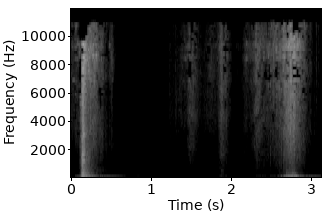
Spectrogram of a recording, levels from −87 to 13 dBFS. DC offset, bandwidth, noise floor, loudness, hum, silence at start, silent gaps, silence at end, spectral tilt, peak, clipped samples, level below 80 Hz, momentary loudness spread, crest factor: under 0.1%; 11.5 kHz; -88 dBFS; -33 LUFS; none; 0.05 s; none; 0.2 s; 0.5 dB/octave; -12 dBFS; under 0.1%; -58 dBFS; 26 LU; 28 dB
